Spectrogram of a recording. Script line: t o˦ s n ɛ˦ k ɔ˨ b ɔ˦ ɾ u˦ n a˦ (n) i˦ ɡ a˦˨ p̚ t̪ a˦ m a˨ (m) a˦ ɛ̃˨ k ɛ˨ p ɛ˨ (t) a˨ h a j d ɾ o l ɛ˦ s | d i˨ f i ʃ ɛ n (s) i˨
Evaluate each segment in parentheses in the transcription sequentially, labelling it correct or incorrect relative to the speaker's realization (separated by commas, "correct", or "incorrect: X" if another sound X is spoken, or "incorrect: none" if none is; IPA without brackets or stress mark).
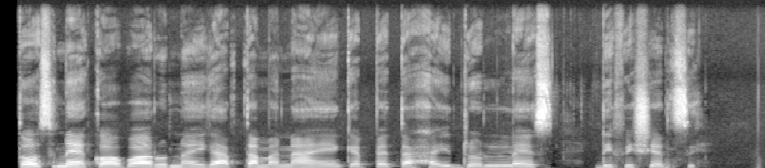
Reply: incorrect: none, incorrect: n, correct, correct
